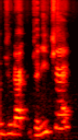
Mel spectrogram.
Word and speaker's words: Giudice: And like the one housewives that went to jail, Teresa Giudice. See, I say her name right. I say it Italian.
